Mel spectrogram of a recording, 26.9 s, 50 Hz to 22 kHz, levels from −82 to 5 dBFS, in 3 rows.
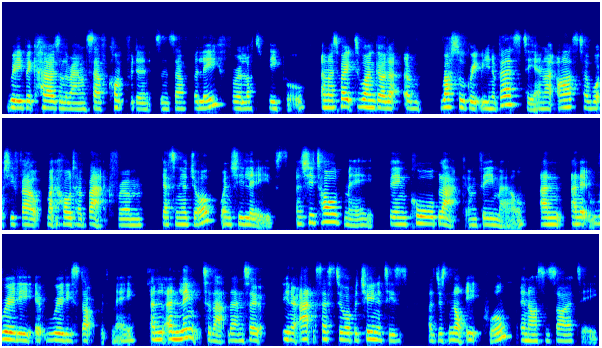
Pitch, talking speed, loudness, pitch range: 200 Hz, 175 wpm, -26 LUFS, 190-220 Hz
